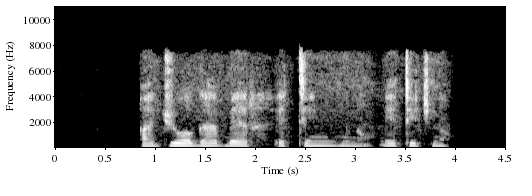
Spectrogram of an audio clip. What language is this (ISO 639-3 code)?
luo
